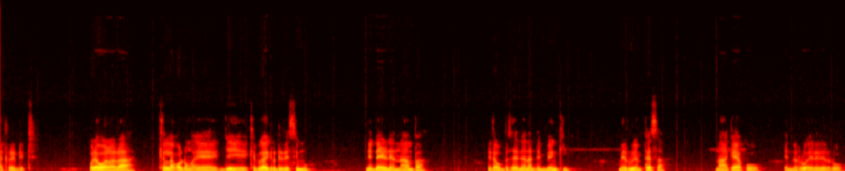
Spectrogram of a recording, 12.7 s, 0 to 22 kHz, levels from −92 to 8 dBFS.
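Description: No technical faults can be heard anywhere in the speech recording, and the signal stays steady and intact across its whole duration.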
